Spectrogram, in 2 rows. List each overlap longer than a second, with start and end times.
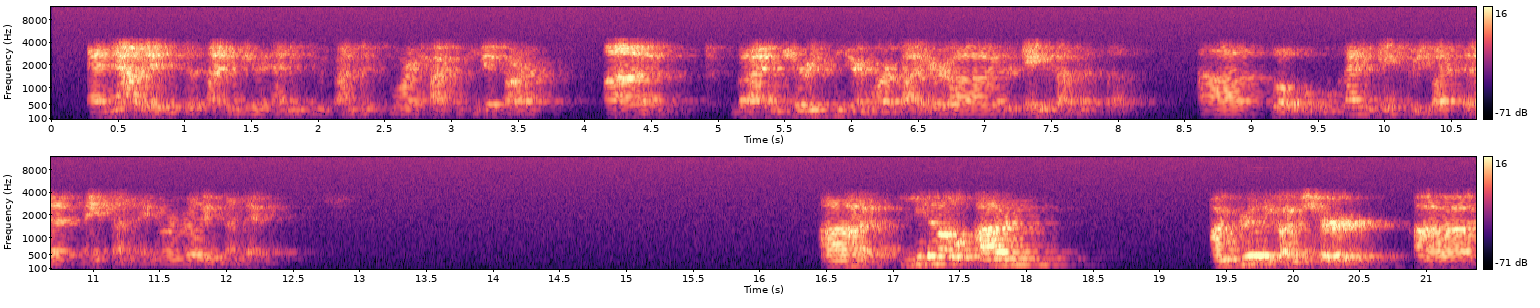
none

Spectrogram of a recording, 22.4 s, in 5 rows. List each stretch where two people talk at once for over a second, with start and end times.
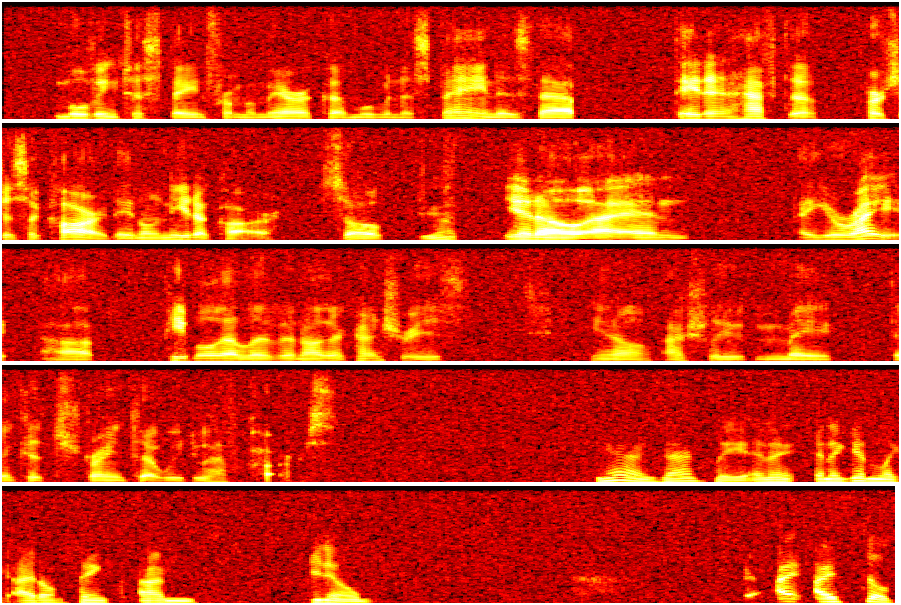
none

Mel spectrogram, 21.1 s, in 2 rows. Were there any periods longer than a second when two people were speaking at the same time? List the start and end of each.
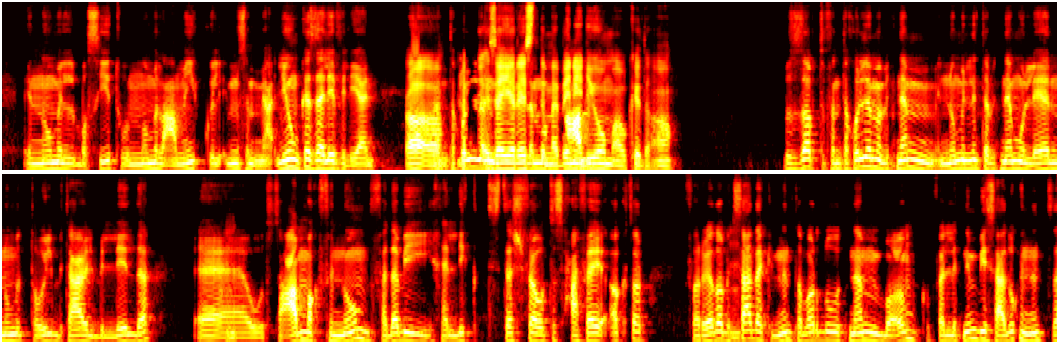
4.3-5.9

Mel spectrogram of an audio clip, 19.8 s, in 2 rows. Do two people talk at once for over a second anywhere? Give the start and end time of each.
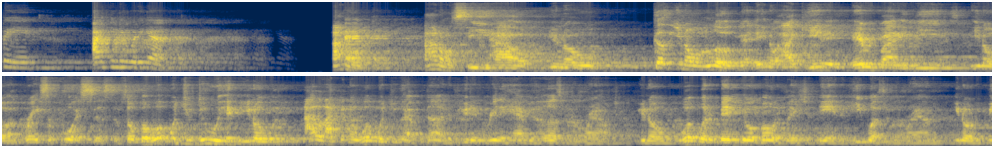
none

